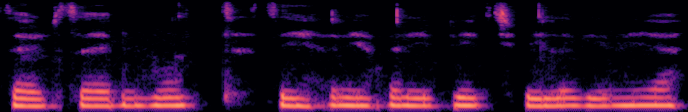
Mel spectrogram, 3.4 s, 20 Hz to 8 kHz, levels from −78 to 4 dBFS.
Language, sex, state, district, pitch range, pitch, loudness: Hindi, female, Bihar, Jahanabad, 195-205 Hz, 200 Hz, -19 LUFS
